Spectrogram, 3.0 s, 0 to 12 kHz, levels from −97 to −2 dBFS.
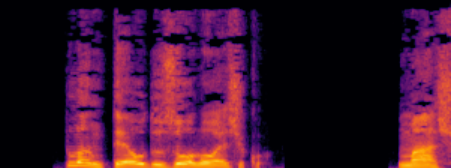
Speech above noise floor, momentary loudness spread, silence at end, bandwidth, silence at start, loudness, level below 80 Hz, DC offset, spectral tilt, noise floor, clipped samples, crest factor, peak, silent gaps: over 71 dB; 15 LU; 0 s; 11.5 kHz; 0.45 s; -19 LUFS; -64 dBFS; under 0.1%; -5.5 dB/octave; under -90 dBFS; under 0.1%; 18 dB; -4 dBFS; 1.90-2.58 s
